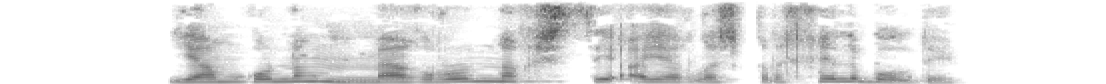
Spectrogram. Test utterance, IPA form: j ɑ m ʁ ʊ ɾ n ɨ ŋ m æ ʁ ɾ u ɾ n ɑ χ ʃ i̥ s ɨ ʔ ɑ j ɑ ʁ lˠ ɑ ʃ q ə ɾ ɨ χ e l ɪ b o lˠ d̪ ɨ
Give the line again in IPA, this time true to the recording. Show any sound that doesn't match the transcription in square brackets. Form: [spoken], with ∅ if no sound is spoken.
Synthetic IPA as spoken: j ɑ m ʁ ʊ ɾ n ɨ ŋ m æ ʁ ɾ u ɾ n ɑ χ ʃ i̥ s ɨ ʔ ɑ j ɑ ʁ lˠ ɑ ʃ q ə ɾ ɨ χ e l ɪ b o lˠ d̪ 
